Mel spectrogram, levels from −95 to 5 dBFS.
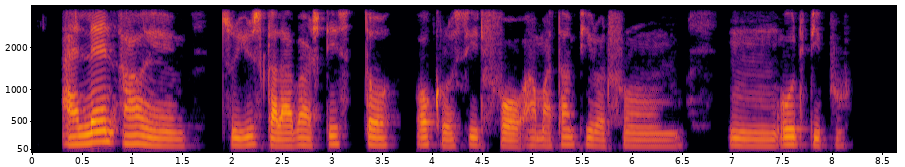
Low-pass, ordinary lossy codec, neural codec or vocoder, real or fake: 3.6 kHz; none; none; real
